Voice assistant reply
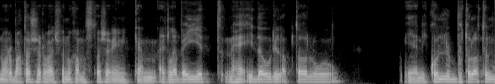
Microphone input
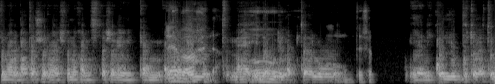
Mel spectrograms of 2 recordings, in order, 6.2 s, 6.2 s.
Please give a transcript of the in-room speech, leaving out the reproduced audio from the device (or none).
لعبه واحده اوه لا انت شو...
